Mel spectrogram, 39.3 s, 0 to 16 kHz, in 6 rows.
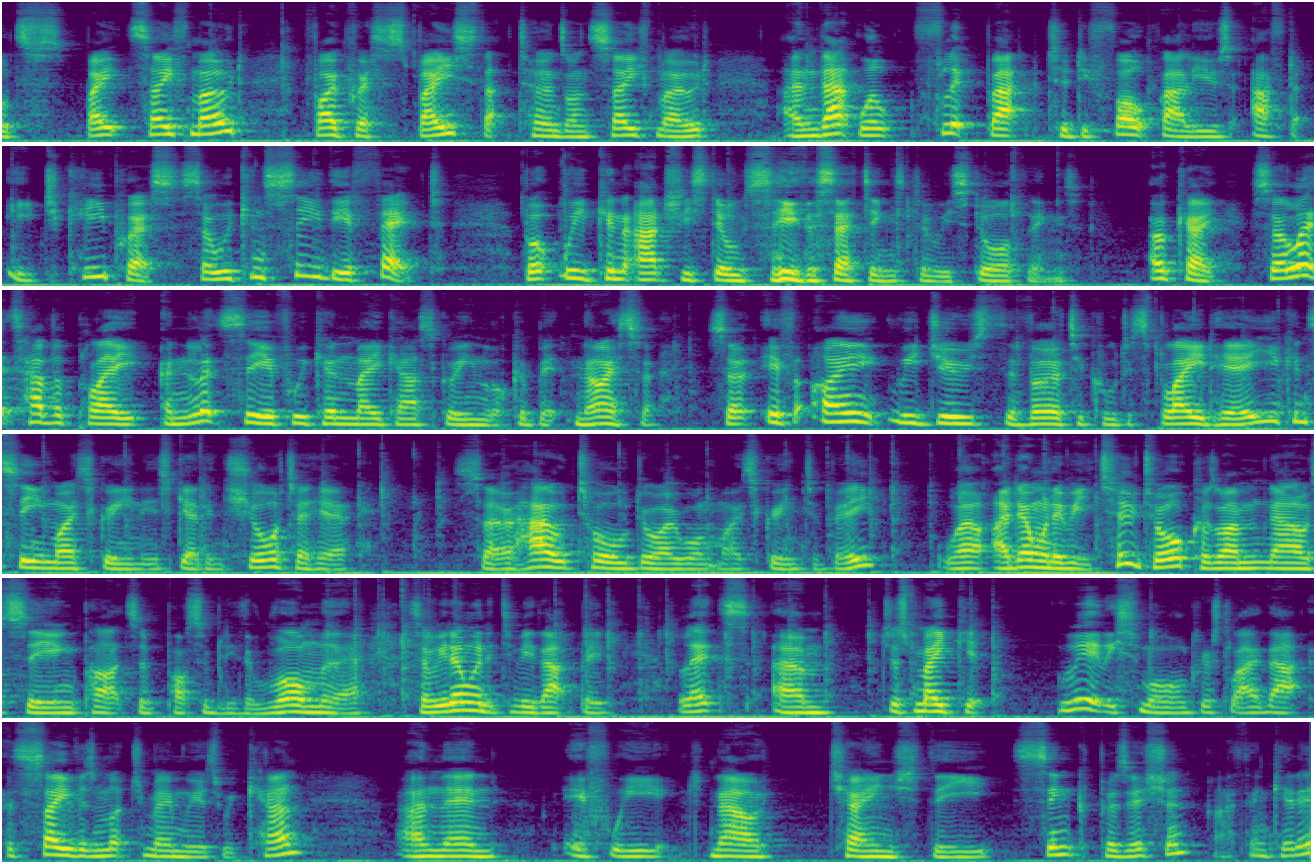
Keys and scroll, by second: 1.0-2.0 typing, 3.2-7.8 typing, 9.2-12.5 typing, 18.0-25.3 typing, 27.9-31.1 typing.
